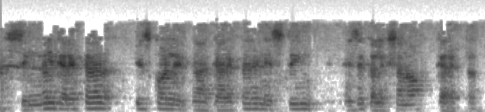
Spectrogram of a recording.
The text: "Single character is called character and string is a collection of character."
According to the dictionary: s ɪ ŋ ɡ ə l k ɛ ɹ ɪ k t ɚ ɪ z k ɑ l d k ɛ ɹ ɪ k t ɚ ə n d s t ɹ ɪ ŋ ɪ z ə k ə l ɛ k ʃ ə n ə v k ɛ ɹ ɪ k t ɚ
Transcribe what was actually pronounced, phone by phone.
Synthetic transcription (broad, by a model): s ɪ ŋ ɡ ə l k ɛ ɹ ɪ k t ɚ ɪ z k ɑ l d k ɛ ɹ ɪ k t ɚ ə n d s t ɪ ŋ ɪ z ə k ə l ɛ k ʃ ə n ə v k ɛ ɹ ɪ k t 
